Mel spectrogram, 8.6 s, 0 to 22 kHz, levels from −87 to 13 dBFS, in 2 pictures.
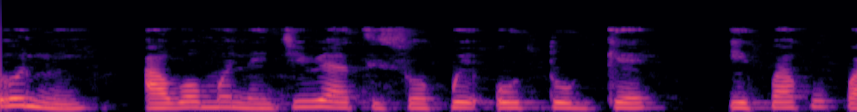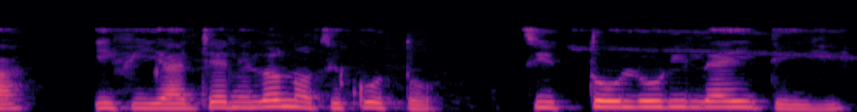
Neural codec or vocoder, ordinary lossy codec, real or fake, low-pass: none; none; real; none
